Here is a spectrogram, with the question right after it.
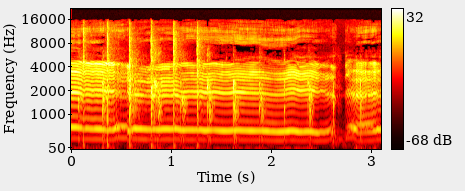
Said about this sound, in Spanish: Un aplauso, un, eh, aplauso. un aplauso. Aplaude, aplaudimos tú y yo solos.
